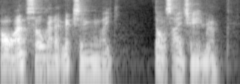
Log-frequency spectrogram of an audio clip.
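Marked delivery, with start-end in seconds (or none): 0.0-1.3 smug, conceited, self-satisfied bragging tone. Mocking a producer with a high ego who boasts: mocking a smug, egotistical producer. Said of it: "have a high ego and think you're, like, the greatest".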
